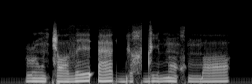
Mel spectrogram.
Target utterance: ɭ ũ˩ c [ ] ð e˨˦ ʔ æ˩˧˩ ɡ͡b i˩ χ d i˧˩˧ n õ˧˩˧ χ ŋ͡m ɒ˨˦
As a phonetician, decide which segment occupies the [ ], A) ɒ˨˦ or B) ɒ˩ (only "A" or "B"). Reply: B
